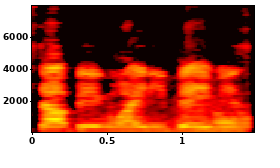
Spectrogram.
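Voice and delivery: ordinary talk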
